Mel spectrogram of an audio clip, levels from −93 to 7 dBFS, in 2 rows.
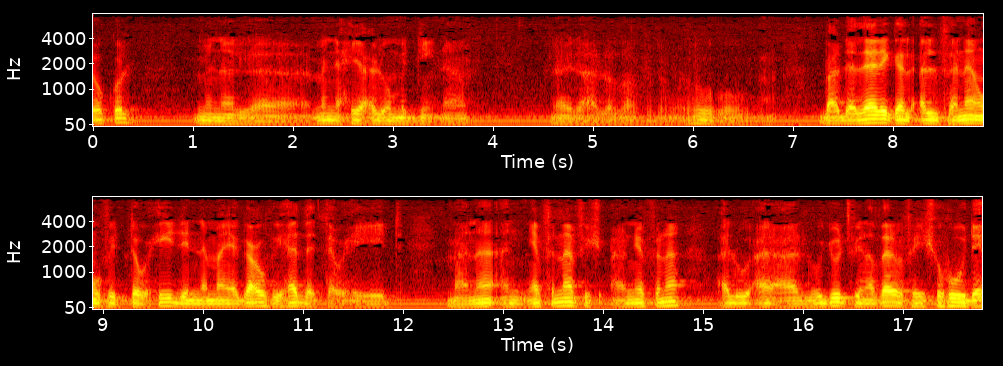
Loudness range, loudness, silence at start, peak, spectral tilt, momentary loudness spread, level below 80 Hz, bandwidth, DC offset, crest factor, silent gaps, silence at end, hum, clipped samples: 10 LU; -23 LUFS; 0 s; -2 dBFS; -7.5 dB/octave; 17 LU; -38 dBFS; 7.6 kHz; under 0.1%; 20 dB; none; 0 s; none; under 0.1%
